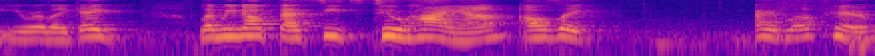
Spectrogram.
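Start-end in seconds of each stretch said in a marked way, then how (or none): 0.4-2.5 loud put-on New York dad accent. Speaker quoting the listener adjusting the kids' bike seats, in a dad New York voice. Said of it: "bust it out with that dad New York voice".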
